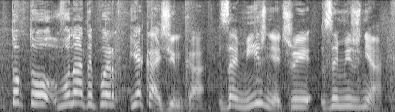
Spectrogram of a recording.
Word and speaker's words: заміжня: думаю теж заміжня заміжня заміжня Саме так заміжня наголос на звук І а от у слові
